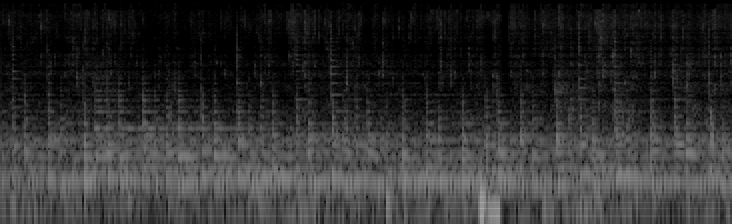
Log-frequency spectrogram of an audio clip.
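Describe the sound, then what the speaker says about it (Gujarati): Peeled garadu yam is rinsed under running water, a steady splashing, trickling stream with occasional drips, close and continuous throughout. "હવે આ ગરાડુને પાણીથી વોશ કરી લઈશું।"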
